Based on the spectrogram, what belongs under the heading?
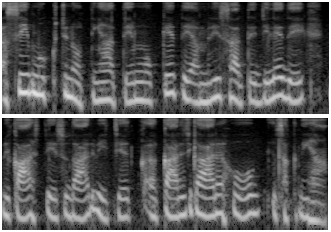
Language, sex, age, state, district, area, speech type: Punjabi, female, 30-45, Punjab, Amritsar, urban, spontaneous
